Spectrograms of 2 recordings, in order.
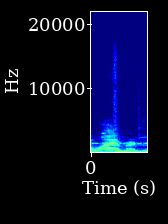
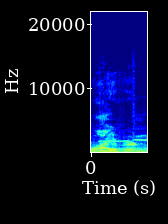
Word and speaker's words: wyvern: I'm saying wyvern weird because that's how it's pronounced in this game. I understand that it's wyvern, but they like wyvern.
